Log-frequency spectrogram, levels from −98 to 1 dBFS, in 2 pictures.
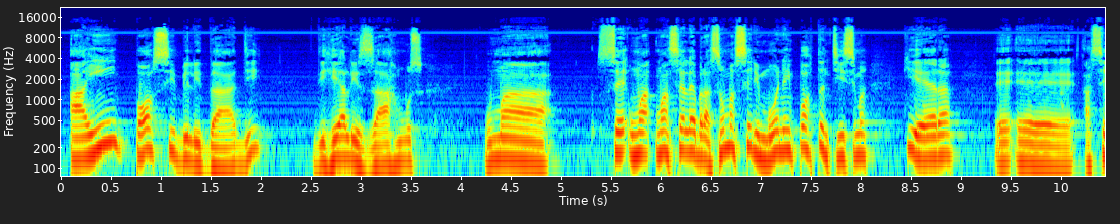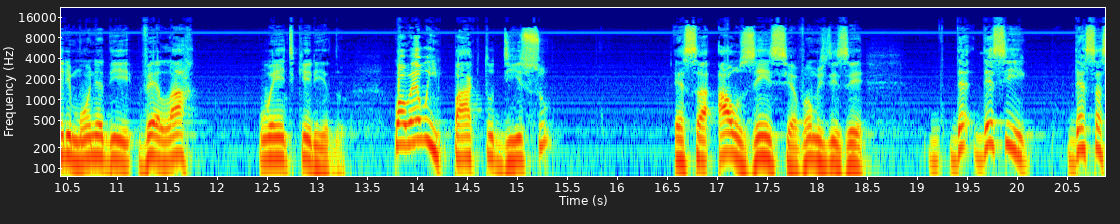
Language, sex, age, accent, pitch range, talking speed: Portuguese, male, 50-69, Brazilian, 115-165 Hz, 85 wpm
